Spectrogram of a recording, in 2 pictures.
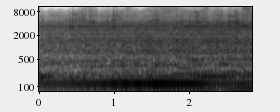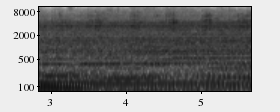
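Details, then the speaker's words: Vintage late-1940s–early-1950s Knapp Monarch Jack Frost 8-inch single-speed table fan: spins up to a low steady hum with rhythmic throb, vibration from out-of-alignment blades on this high-RPM fan. "the blades are a bit out of alignment and this is a pretty high RPM fan so it definitely throws it pretty well off balance so it's definitely makes a vibration noise"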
